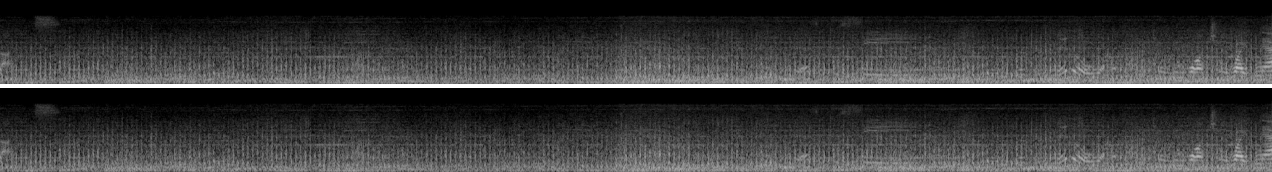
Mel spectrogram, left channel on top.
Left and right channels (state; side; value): identical; both; correlation 1.00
